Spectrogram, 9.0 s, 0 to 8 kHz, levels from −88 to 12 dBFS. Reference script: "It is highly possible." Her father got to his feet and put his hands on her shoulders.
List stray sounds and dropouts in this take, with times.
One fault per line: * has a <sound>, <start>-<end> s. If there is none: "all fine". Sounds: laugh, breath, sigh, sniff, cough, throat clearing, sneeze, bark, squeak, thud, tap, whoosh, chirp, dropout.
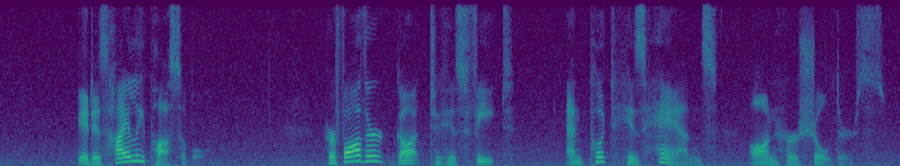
all fine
